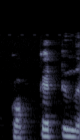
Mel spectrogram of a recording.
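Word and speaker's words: coquette: ഒരു പുതിയൊരു വാക്ക് കിടക്കുന്നത് കൊക്കറ്റ് കൊക്കറ്റ് ആയിരിക്കണം അതിന്റെ മലയാളം വേർഷൻ വരുന്നത് ഉച്ചാരണം സി ഓ ക്യു യു ഇ ടി ടി ഐ എസ് എച്ച് ഇത് വലിയൊരു അപകടം പിടിച്ച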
